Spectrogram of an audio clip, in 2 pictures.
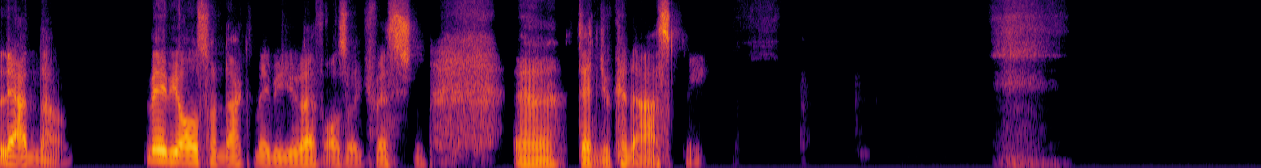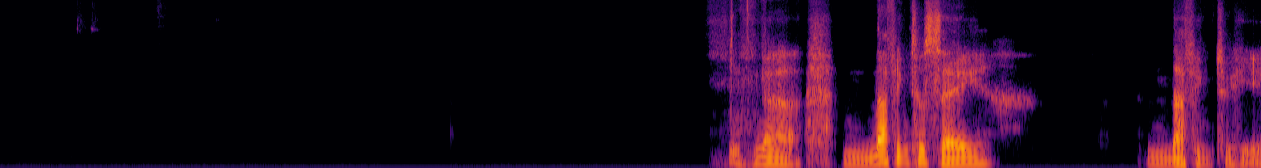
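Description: A man speaks calmly into a microphone, heard as if over an online call.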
